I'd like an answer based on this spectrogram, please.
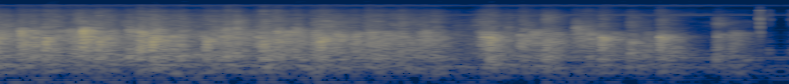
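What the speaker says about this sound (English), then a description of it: "You can wait for applauding until the end if you think I'm still worth it" An audience at a book launch reading claps in a steady patter of applause that swells and thins over a few seconds, with a few brief murmurs underneath.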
